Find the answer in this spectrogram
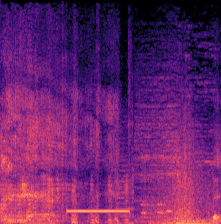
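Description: A single steady beep, lasting about two-thirds of a second, of the kind used to censor a word, over a busy mix of voices.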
